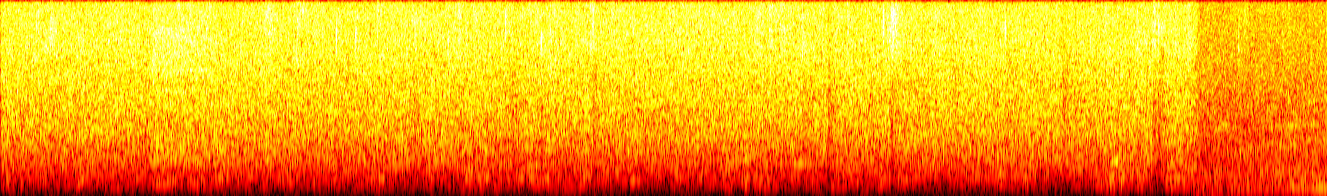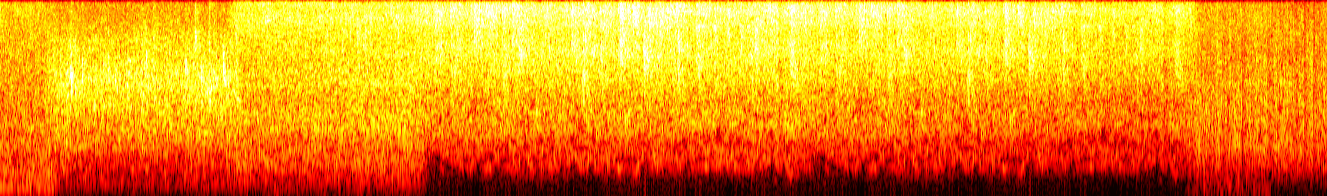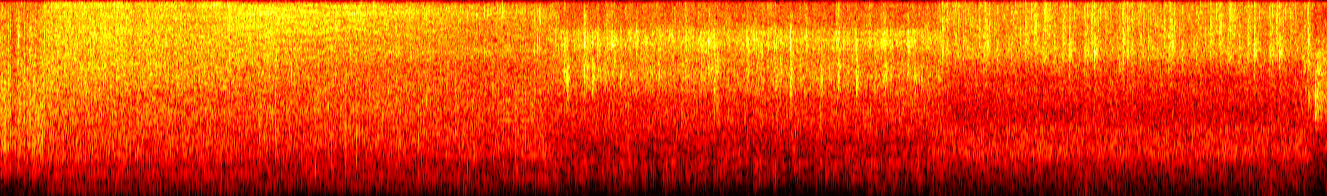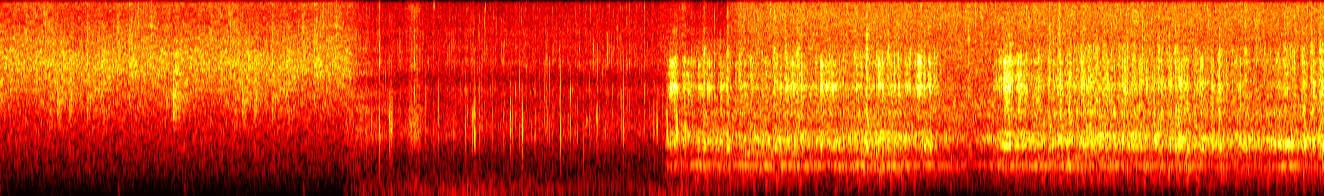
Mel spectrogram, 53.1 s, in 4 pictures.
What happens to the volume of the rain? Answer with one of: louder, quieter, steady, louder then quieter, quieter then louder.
quieter.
